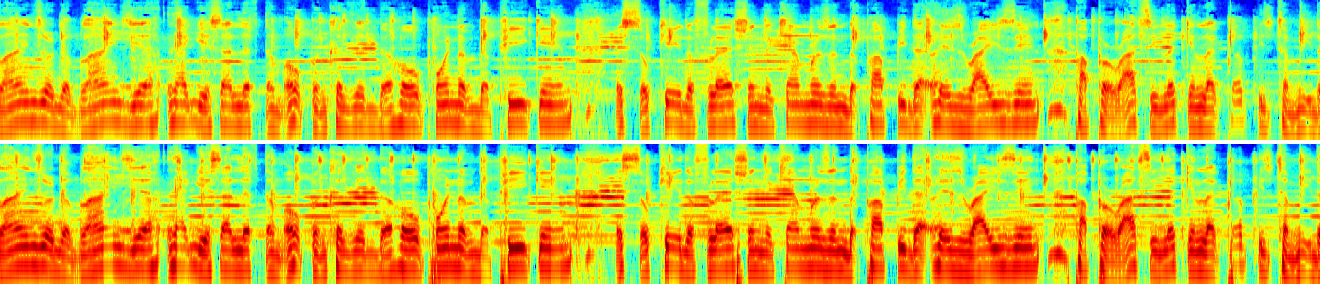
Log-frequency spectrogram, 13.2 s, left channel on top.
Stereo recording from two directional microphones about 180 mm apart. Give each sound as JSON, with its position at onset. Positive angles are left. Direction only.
{"t": 0.0, "sound": "speech", "side_deg": -30}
